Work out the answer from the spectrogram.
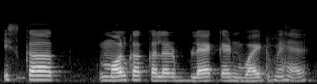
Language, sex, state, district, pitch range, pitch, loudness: Hindi, male, Jharkhand, Deoghar, 175-195 Hz, 180 Hz, -18 LUFS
